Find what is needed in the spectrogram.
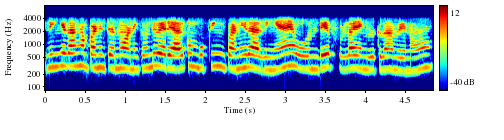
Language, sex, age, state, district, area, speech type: Tamil, female, 18-30, Tamil Nadu, Tiruchirappalli, rural, conversation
